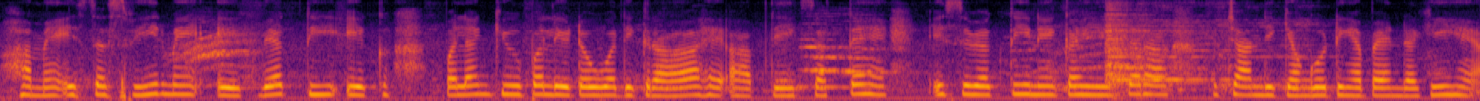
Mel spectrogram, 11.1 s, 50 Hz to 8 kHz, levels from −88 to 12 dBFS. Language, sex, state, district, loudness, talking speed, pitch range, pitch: Hindi, female, Chhattisgarh, Kabirdham, -15 LUFS, 170 wpm, 235-255 Hz, 245 Hz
